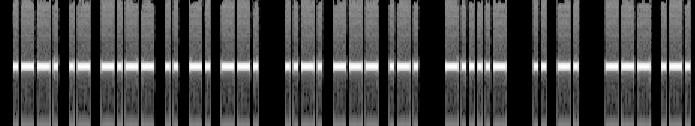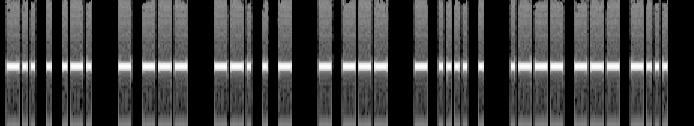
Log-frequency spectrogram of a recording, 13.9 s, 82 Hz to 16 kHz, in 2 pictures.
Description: Morse code, heard as a keyed tone, about 30 wpm, 1000 Hz. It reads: PAYING FOR - IN ORDER TO GET TO THE JOB
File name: qotdfiles / 30wpm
